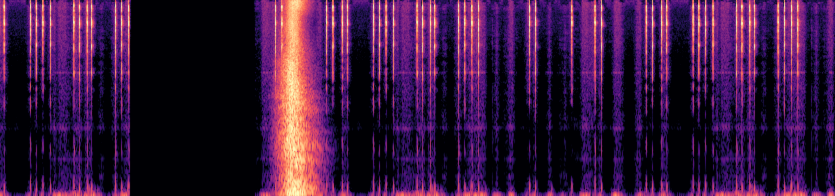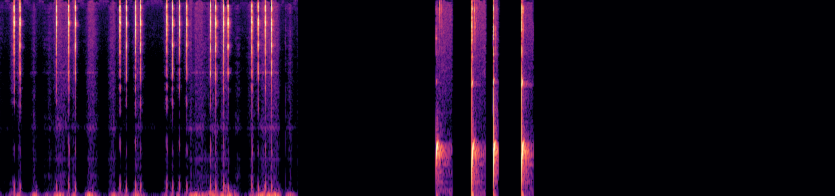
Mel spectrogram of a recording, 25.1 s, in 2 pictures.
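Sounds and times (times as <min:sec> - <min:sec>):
loud whoosh: 0:04.1 - 0:04.9
keyboard typing clicks: 0:14.3 - 0:16.8.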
